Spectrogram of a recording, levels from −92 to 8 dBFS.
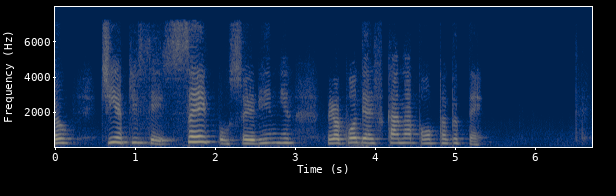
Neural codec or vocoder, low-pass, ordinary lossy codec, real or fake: codec, 16 kHz, 0.5 kbps, X-Codec, HuBERT features, trained on general audio; 7.2 kHz; MP3, 64 kbps; fake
